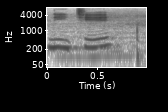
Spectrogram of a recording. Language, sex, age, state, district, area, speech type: Hindi, female, 30-45, Madhya Pradesh, Chhindwara, urban, read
